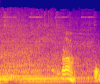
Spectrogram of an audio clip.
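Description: Car engine running with a steady low hum. About a second and a quarter in, a short falling vocal exclamation cuts across it.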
